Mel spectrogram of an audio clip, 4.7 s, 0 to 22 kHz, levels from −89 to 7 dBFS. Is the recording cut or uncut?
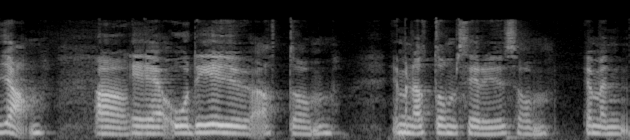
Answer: uncut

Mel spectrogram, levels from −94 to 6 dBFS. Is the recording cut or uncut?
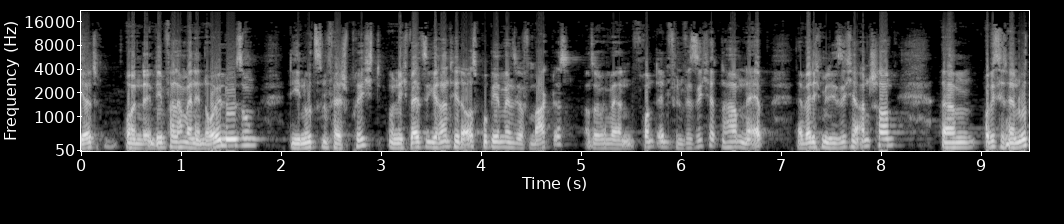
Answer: uncut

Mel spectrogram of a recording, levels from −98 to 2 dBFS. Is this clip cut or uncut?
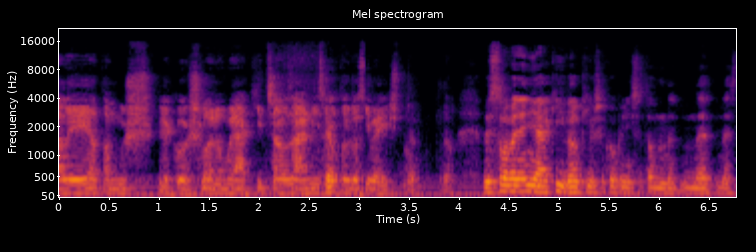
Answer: cut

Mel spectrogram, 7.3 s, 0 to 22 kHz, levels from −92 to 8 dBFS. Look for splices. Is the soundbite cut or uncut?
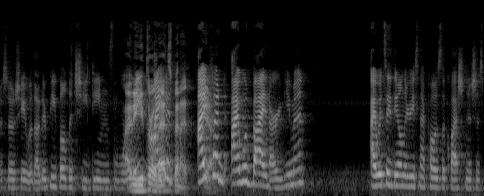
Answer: cut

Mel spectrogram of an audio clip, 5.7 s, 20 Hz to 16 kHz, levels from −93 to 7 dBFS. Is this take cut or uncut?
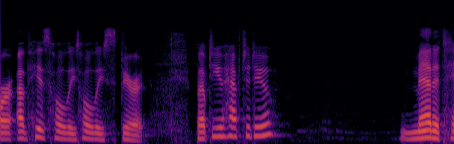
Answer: cut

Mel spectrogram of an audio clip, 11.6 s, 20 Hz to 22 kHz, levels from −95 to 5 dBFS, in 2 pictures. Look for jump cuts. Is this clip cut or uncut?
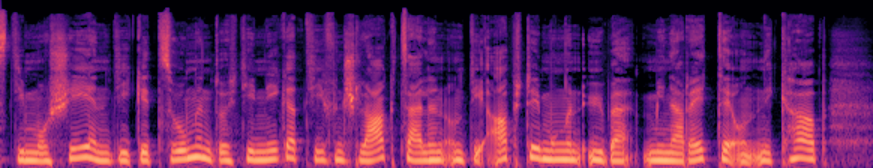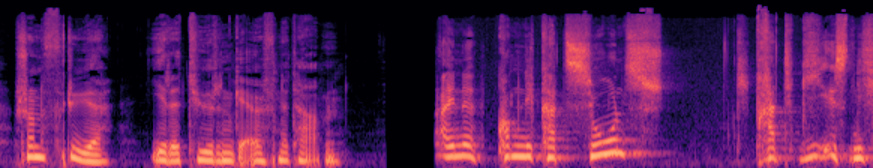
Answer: uncut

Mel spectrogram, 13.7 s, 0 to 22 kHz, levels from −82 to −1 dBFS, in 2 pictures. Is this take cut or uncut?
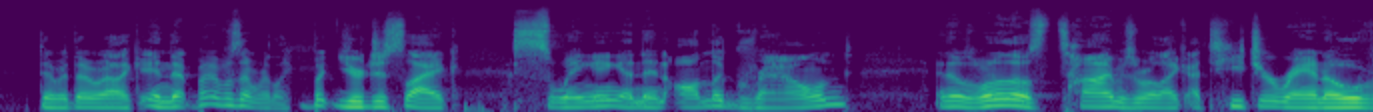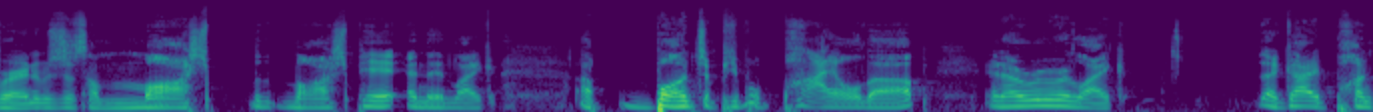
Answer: cut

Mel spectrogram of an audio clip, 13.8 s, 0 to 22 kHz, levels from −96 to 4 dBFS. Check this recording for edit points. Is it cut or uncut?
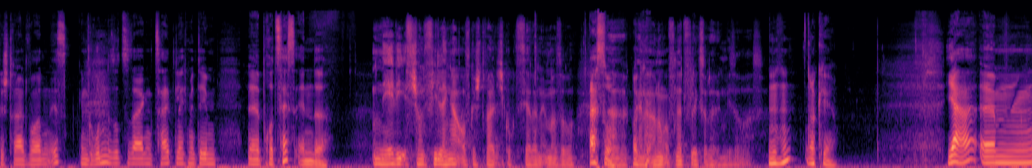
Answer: uncut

